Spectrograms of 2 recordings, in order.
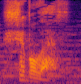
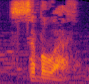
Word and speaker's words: Shibboleth: and they would say say Shibboleth but he would always say Sybil F he couldn't say it right then they would grab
